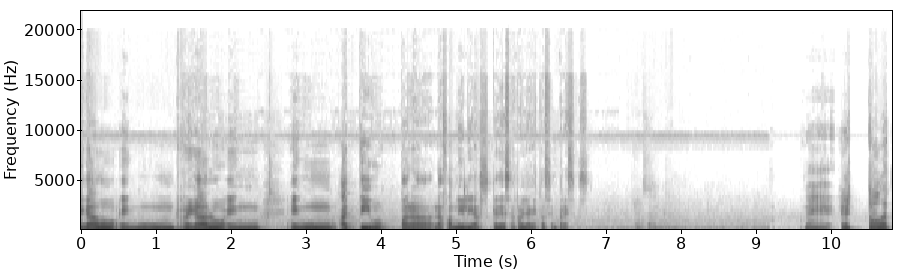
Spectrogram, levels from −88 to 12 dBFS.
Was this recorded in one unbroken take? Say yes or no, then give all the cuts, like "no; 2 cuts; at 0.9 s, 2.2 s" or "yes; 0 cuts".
yes; 0 cuts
